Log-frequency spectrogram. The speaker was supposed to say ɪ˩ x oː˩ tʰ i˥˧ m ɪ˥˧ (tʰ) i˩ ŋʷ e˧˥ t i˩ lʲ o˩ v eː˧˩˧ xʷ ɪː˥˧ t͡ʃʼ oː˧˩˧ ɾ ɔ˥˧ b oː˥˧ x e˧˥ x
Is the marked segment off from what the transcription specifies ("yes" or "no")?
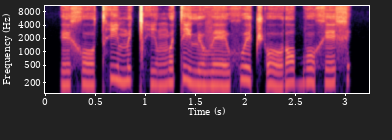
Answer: yes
